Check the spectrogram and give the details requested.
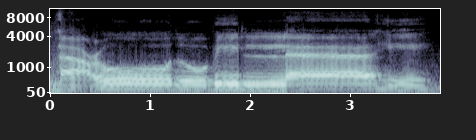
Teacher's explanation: lam of Allah, that is sharp here because of the kasra of ba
